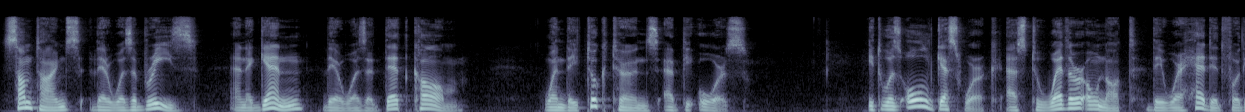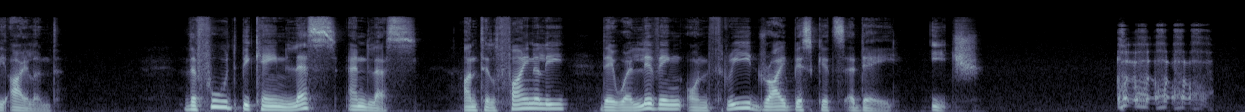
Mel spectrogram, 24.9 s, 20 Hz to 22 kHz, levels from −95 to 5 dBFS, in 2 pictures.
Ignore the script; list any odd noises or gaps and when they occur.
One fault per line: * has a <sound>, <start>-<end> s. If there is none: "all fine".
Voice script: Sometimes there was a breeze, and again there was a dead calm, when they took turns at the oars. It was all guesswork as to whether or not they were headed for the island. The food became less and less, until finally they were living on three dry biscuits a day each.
* has a throat clearing, 23.6-24.6 s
